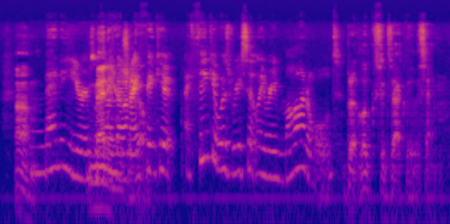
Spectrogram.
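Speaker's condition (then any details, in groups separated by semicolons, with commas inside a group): No condition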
